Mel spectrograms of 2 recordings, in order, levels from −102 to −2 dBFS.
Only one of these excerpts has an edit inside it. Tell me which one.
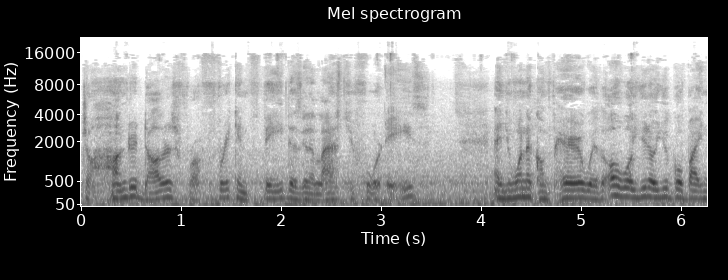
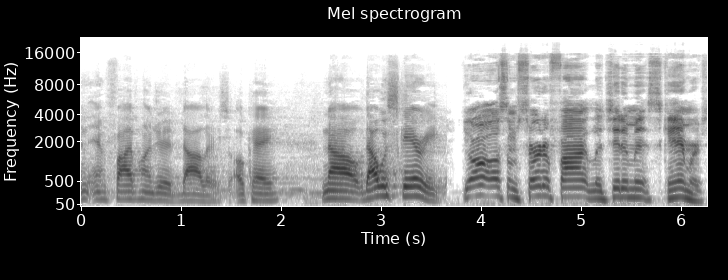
second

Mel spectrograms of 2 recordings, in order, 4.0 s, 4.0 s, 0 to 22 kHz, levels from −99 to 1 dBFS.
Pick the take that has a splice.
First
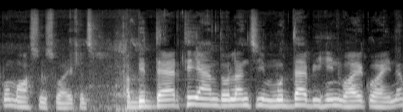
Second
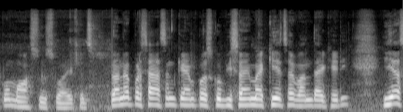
second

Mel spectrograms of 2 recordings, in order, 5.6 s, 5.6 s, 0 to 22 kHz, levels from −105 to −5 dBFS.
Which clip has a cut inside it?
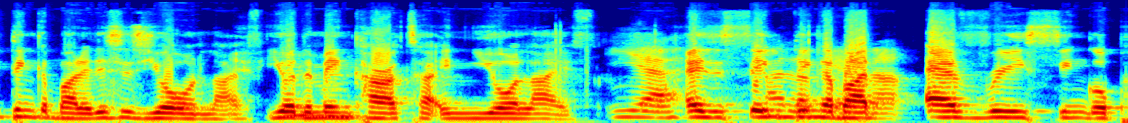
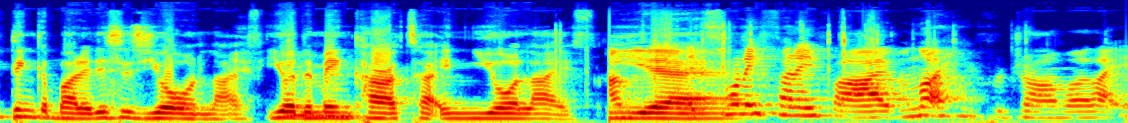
second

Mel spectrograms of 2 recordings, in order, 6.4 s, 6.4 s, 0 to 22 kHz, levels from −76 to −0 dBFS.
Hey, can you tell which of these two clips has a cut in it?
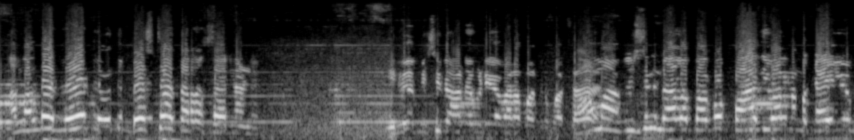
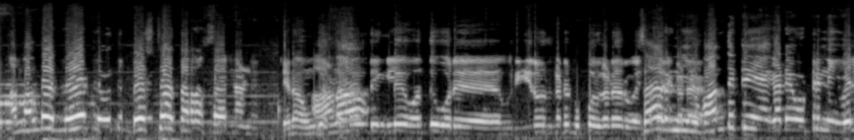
second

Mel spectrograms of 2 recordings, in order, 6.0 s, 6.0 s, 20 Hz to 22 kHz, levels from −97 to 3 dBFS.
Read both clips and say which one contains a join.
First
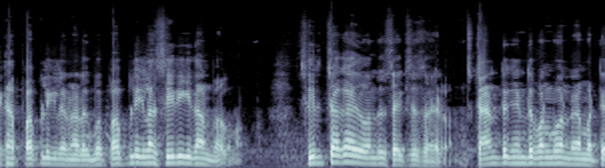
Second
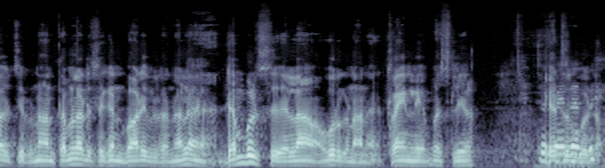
first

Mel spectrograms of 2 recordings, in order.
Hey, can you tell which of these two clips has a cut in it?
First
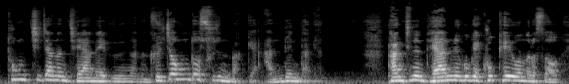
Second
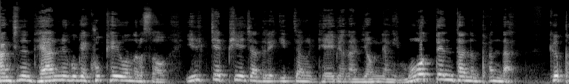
first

